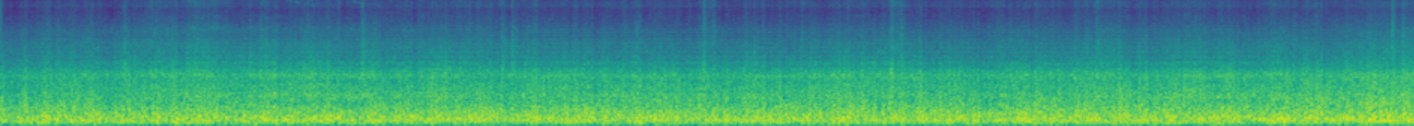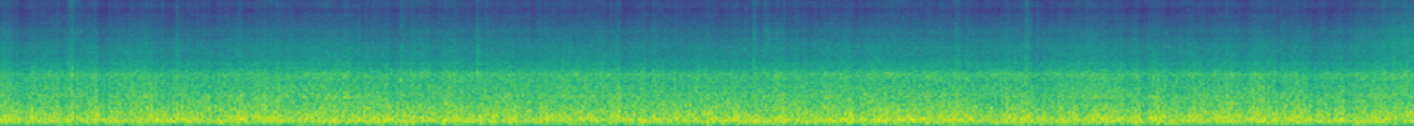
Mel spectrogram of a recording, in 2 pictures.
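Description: Passenger coach rolling at speed, heard from an open window: a steady rumble of wheels on the rails mixed with rushing air, growing a little louder about halfway through, with a few faint clicks.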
